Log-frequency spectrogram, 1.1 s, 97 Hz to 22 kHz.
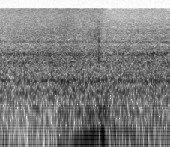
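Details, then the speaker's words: Vehicle with 83,000 miles, oil pressure 45 PSI and boost reading 0, airbag light on, no warning messages, voltage good: a short clean rev blip swells and settles to a steady low rumble; throttle picks up promptly, engine runs great, normal response. "Look how responsive the throttle is. I mean, as soon as you tap the gas, man, boy, she..."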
